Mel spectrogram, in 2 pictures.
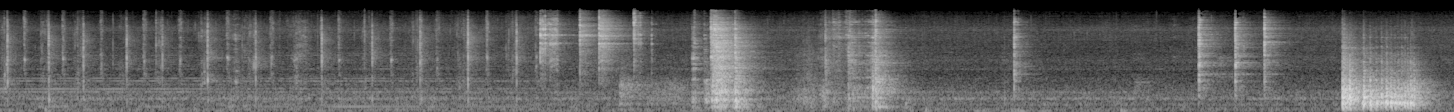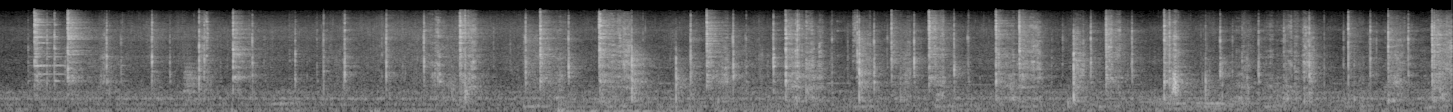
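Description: Metal spatulas clattering, tapping and scraping on a teppan griddle while fried rice is chopped and tossed, in quick irregular clicks. There are two longer, louder stretches, about a quarter of the way in and about halfway through.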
